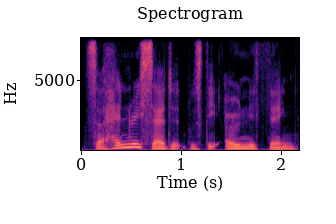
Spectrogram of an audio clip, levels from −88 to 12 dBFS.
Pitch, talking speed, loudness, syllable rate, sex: 145 Hz, 220 wpm, -16 LUFS, 5.0 syllables/s, female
